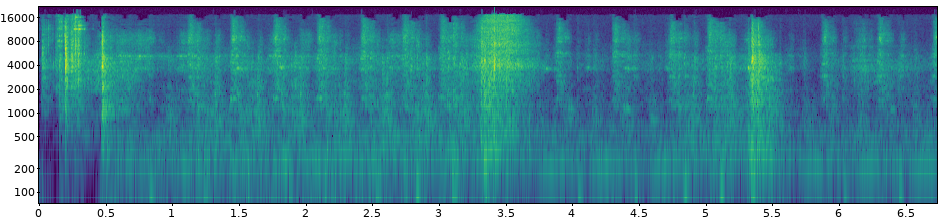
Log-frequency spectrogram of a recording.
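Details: Cub Cadet 129 garden tractor, kind of a pain to start, poor wiring: small single running roughly with irregular thumps and surges about every two seconds as the choke is reduced; stumbles, cause not yet known.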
